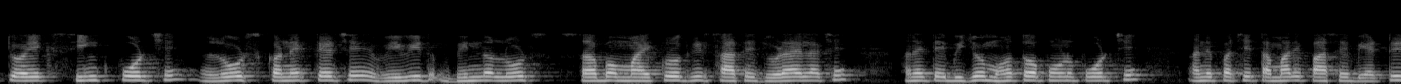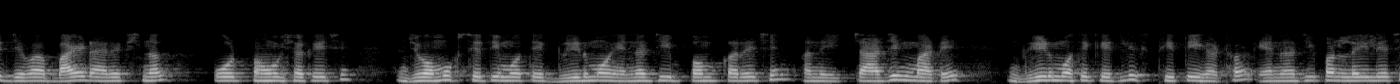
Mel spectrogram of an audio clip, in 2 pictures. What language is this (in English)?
Gujarati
